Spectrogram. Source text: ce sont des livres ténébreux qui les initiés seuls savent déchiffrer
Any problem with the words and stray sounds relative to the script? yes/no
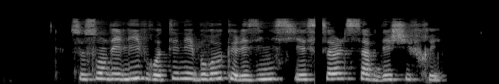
yes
